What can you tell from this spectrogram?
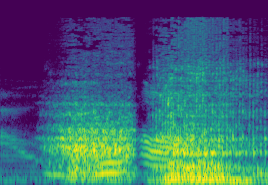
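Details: A tiger, described as angry, gives a loud, throaty roar that swells quickly, breaks off briefly, then resumes as a rasping, sustained growl.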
